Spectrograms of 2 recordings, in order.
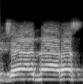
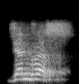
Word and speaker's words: generous: If you say generous, 3 होते हैं, वैसा नहीं पढ़ते इंग्लिश में। Generous, generous, जैसा हम बोलते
